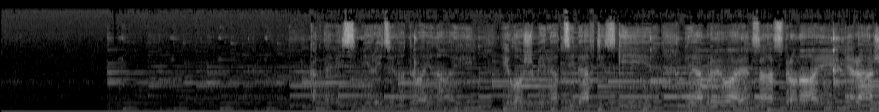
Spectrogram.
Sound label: Steel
